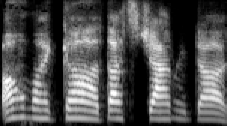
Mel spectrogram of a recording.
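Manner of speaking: play-acted, very high, excited shriek. Retelling someone on the street spotting the speaker: imitating someone screaming.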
